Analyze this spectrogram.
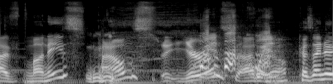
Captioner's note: laughing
